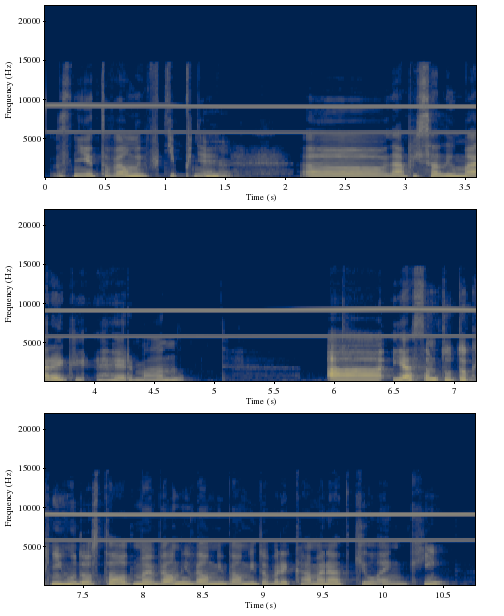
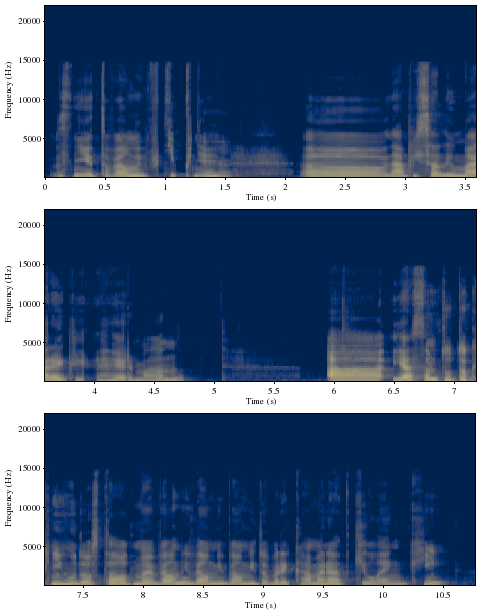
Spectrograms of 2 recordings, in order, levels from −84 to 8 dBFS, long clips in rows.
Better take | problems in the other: second | high-pitched whine; loud; throughout; 9 kHz, 5 dB below the speech

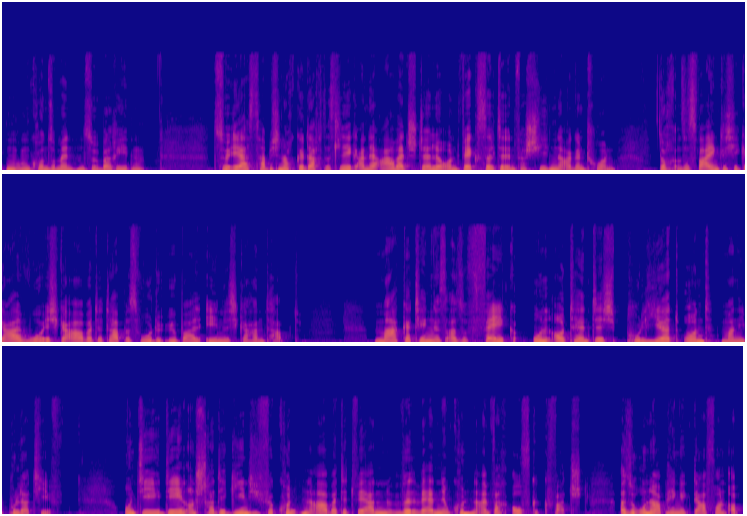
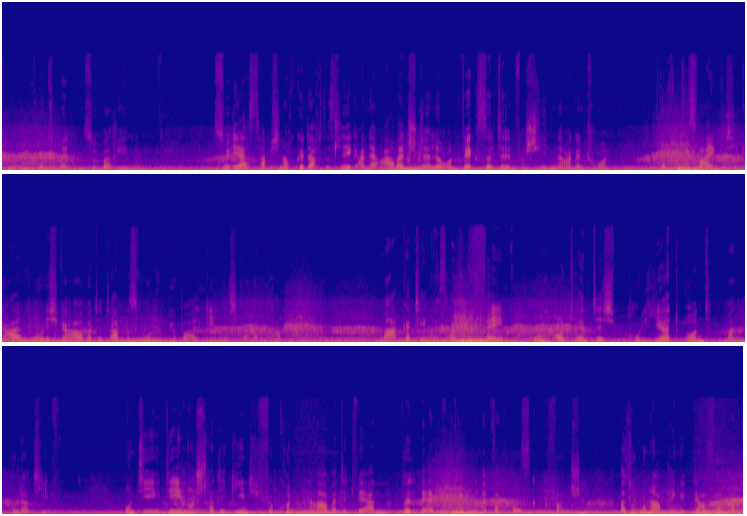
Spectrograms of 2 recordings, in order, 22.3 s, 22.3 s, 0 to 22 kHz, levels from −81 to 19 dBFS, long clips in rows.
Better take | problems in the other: first | wind noise on the microphone; heavy; 2 dB below the speech

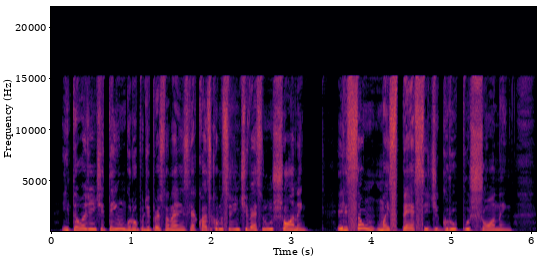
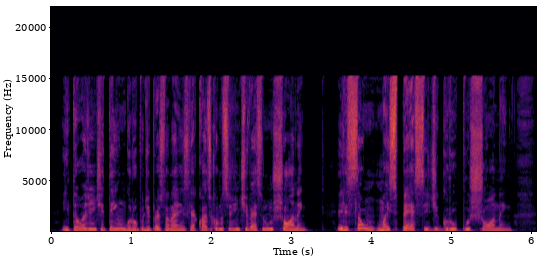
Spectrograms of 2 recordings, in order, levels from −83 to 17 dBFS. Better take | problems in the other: second | distortion; slight; 10 dB below the speech

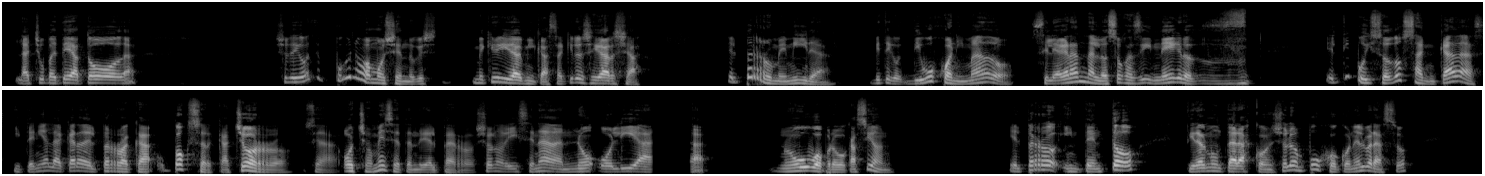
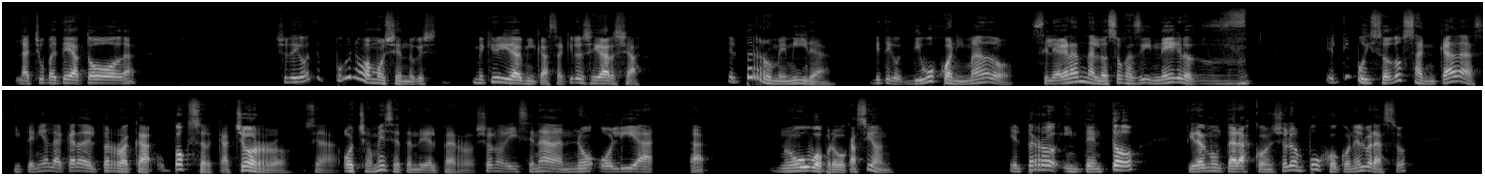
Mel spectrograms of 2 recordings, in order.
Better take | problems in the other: neither | audio cutting out; at 21 s; the same in both

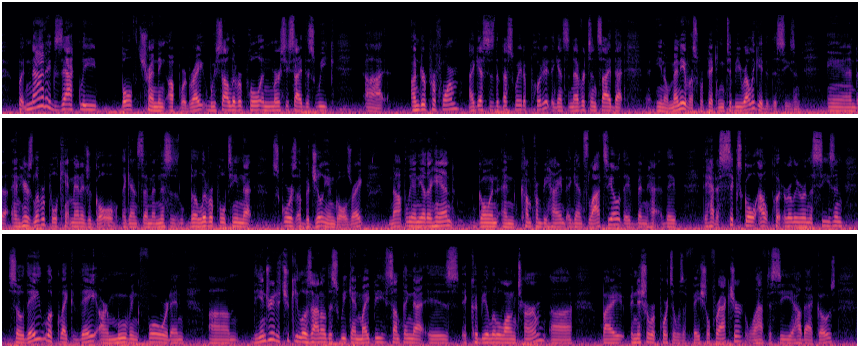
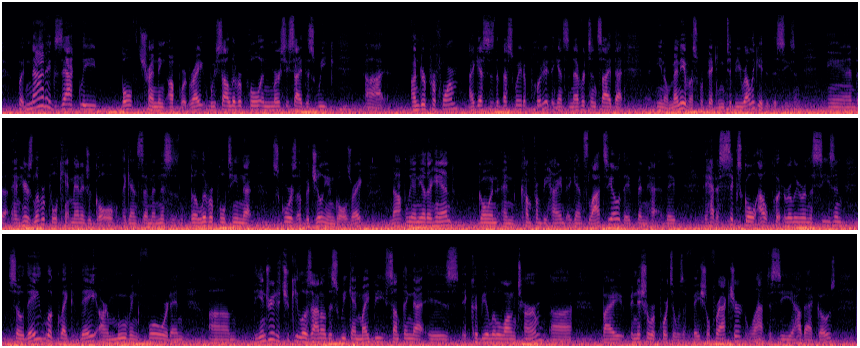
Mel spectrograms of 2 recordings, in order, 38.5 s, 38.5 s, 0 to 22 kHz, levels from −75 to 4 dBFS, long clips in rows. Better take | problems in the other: first | low rumble; loud; throughout; 9 dB below the speech; faint in the first

